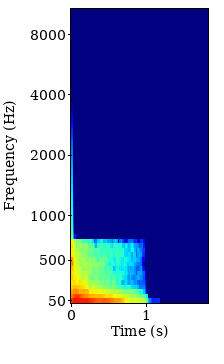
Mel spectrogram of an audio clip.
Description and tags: lo fi tom 00
A lo-fi tom drum created / edited / layered / altered in Fruity Loops.
drum, sample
